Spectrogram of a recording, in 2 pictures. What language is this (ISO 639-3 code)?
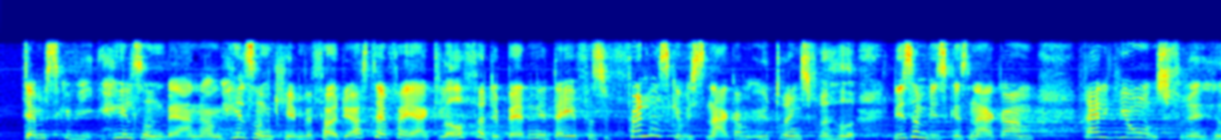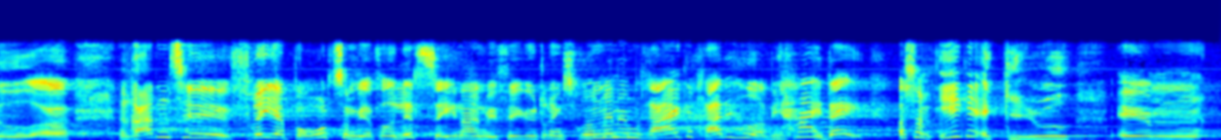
dan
